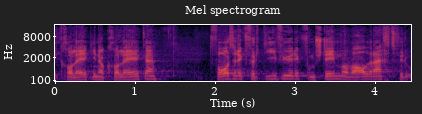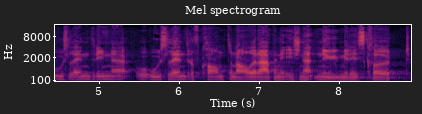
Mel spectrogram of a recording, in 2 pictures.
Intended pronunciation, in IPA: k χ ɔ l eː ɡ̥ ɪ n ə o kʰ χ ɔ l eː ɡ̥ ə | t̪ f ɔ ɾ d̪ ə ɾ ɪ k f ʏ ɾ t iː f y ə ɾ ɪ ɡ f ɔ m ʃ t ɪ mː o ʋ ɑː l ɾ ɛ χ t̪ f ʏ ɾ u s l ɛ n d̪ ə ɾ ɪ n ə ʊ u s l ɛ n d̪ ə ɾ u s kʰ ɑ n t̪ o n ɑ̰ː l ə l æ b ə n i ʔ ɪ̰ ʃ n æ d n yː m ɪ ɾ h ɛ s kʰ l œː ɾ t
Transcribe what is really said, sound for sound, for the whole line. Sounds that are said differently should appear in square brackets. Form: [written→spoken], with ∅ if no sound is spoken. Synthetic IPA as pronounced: k χ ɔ l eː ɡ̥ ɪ n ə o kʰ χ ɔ l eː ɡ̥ ə | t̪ f ɔ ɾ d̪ ə ɾ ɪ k f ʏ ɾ t iː f y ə ɾ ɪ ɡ f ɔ m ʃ t ɪ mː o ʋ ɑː l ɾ [ɛ→æ] χ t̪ f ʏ ɾ u s l ɛ n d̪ ə ɾ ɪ n ə ʊ u s l ɛ n d̪ ə ɾ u [s→f] kʰ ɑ n t̪ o n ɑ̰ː l ə [l→ɾ] æ b ə n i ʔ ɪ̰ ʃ n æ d n yː m ɪ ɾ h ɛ s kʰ l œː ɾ t

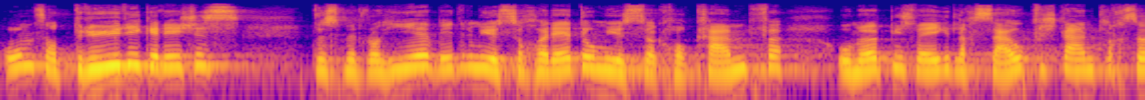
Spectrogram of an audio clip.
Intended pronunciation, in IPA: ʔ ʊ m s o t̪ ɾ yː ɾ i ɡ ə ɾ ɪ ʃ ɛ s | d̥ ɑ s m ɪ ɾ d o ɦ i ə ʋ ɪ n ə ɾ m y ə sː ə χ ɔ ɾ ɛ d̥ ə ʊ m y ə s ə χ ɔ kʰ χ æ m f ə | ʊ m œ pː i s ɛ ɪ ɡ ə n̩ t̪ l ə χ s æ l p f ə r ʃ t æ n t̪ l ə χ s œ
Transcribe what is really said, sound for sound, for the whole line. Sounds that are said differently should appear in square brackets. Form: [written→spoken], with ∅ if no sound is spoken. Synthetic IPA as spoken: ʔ ʊ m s o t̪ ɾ yː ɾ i ɡ ə ɾ ɪ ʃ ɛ s | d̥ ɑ s m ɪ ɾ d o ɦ i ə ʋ ɪ [n→d] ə ɾ m y ə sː ə χ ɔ ɾ ɛ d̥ ə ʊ m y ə s ə χ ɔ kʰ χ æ m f ə | ʊ m œ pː i s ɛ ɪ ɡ ə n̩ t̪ l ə χ s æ l p f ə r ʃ t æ n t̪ l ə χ s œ

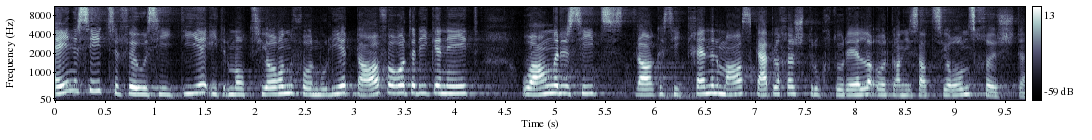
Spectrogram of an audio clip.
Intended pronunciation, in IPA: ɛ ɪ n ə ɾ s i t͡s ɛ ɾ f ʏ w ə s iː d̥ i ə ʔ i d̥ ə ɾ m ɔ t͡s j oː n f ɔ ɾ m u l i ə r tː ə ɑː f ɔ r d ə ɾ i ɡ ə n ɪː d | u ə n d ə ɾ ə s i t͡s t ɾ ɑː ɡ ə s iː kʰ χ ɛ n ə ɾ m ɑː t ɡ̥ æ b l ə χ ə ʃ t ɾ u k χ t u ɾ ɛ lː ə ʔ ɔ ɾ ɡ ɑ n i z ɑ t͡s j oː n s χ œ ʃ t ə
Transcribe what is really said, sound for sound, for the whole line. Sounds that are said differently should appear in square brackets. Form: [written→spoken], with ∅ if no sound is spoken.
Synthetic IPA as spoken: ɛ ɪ n ə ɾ s i t͡s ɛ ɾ f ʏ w ə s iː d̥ i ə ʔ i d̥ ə ɾ m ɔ t͡s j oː n f ɔ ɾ m u l i ə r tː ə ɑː f ɔ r d ə ɾ i ɡ ə n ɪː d | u [ə→ɑ] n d ə ɾ ə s i t͡s t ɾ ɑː ɡ ə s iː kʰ χ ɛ n ə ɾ m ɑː [t→s] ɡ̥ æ b l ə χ ə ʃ t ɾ u k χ t u ɾ ɛ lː ə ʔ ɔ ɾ ɡ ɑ n i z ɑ t͡s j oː n s χ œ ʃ t ə

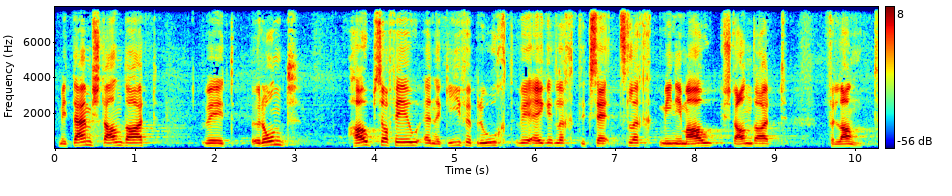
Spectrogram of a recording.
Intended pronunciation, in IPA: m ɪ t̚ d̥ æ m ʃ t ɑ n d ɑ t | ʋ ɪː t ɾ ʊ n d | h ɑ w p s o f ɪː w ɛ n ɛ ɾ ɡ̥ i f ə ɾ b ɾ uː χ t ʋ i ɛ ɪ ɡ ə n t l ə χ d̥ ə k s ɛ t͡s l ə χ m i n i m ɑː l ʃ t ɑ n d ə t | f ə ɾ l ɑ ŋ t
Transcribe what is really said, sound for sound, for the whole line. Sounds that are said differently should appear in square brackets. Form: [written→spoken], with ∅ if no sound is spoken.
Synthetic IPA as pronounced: m ɪ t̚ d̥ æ m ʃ t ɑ n d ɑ t | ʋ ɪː t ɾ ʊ n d | h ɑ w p s o f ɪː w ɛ n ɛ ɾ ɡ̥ [i→iː] f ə ɾ b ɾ uː χ t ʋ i ɛ ɪ ɡ ə n t l ə χ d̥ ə k s ɛ t͡s l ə χ m i n i m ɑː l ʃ t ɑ n d [ə→ɑ] t | f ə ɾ l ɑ ŋ t

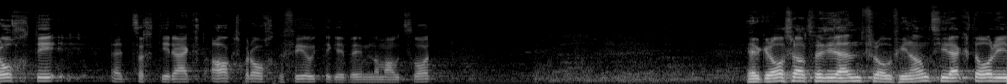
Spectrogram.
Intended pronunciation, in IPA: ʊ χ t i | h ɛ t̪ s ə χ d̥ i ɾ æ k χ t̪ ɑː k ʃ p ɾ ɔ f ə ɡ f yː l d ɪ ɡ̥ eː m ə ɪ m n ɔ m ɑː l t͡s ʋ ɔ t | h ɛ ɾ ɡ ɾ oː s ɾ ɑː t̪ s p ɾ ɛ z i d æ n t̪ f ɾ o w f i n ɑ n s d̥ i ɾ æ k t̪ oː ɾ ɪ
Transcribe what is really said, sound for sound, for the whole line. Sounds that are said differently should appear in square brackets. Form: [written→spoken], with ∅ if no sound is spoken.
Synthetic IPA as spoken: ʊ χ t i | h ɛ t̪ s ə χ d̥ i ɾ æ k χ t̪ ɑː k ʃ p ɾ ɔ [f→χ] ə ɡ f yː l [d→t] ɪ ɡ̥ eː [m→b] ə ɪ m n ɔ m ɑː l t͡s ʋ ɔ t | h ɛ ɾ ɡ ɾ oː s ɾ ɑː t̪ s p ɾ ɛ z i d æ n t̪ f ɾ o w f i n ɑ n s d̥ i ɾ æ k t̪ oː ɾ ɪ

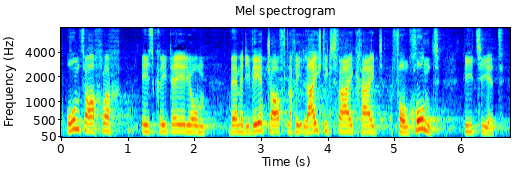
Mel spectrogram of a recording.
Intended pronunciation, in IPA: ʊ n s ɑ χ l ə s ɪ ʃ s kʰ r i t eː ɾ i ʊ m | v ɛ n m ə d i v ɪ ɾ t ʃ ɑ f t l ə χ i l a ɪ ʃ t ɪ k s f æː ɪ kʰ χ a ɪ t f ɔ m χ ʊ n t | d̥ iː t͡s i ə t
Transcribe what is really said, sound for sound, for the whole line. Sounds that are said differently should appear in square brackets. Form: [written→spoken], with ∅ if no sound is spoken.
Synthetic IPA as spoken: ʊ n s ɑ χ l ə [s→χ] ɪ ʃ s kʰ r i t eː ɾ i ʊ m | v ɛ n m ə d i v ɪ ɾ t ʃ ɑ f t l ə χ i l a ɪ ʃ t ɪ k s f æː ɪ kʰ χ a ɪ t f ɔ m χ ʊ n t | [d̥→b̥] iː t͡s i ə t

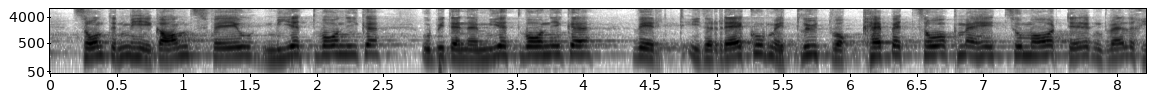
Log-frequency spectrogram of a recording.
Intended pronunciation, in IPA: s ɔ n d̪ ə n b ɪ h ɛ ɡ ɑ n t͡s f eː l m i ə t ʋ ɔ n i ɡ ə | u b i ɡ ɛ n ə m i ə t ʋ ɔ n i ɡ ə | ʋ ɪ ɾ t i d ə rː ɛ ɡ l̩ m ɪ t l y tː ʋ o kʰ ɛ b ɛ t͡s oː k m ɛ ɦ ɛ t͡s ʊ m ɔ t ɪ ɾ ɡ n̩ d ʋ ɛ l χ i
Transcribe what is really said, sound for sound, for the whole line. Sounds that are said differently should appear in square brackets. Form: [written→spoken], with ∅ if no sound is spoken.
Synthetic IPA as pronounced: s ɔ n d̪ ə n [b→m] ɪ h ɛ ɡ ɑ n t͡s f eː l m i ə t ʋ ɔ n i ɡ ə | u b i [ɡ→d] ɛ n ə m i ə t ʋ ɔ n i ɡ ə | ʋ ɪ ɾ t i d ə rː ɛ ɡ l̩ m ɪ t l y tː ʋ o kʰ ɛ b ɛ t͡s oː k m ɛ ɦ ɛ t͡s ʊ m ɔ t ɪ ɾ ɡ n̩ d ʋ ɛ l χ i

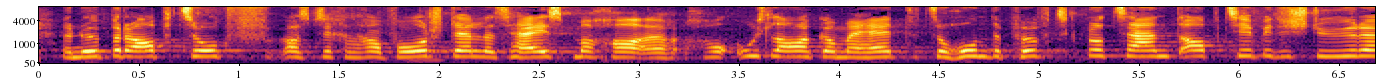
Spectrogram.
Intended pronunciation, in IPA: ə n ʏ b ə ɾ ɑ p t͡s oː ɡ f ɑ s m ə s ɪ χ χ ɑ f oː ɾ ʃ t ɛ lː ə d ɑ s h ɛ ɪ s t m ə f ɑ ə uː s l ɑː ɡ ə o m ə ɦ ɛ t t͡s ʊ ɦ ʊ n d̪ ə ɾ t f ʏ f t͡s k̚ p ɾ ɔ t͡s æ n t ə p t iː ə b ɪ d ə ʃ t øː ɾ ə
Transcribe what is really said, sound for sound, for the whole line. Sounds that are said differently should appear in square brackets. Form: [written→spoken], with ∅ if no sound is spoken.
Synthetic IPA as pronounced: ə n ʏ b ə ɾ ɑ p t͡s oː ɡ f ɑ s m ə s ɪ χ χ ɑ f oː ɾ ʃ t ɛ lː ə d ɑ s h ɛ ɪ s t m ə [f→χ] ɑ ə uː s l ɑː ɡ ə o m ə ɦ ɛ t t͡s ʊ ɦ ʊ n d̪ ə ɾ t f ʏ f t͡s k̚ p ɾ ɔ t͡s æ n t [ə→ɑ] p [t→t͡s] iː ə b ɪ d ə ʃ t [øː→yː] ɾ ə

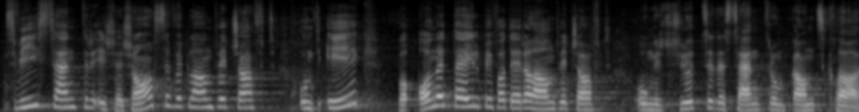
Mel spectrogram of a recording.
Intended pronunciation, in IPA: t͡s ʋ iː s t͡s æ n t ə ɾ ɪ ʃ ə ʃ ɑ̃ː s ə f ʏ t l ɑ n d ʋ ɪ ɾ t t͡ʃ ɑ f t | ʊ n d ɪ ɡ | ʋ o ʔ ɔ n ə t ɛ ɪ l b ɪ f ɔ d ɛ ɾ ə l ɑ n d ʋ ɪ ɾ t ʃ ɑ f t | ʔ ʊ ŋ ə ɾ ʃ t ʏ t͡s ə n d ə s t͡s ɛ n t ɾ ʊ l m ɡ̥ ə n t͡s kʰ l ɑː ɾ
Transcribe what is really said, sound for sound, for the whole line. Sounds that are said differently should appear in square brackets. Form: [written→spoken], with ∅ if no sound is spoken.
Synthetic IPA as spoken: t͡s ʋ iː s t͡s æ n t ə ɾ ɪ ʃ ə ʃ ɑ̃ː s ə f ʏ t l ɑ n d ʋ ɪ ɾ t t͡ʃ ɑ f t | ʊ n d ɪ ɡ | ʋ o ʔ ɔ n ə t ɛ ɪ l b ɪ f ɔ d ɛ ɾ ə l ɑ n d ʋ ɪ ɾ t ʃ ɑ f t | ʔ ʊ ŋ ə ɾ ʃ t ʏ t͡s ə [n→∅] d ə s t͡s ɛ n t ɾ ʊ [l→∅] m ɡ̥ [ə→ɑ] n t͡s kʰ l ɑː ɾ

